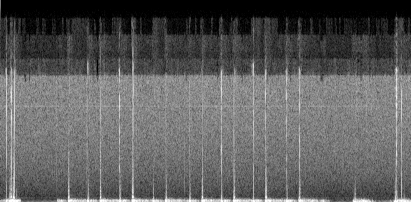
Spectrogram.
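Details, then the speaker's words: Adult cardiac auscultation from a nursing physical-exam lesson: regular heartbeats with a continuous rushing sound filling the gaps between them, a heart murmur from a heart valve lesion. "pode-se encontrar ruídos anormais que são chamados sopros os outros são vibrações decorrentes de alterações o fluxo sanguíneo viscosidade e turbilhonamento que ocorrem principalmente nas lesões musculares vamos ouvir agora os sons correspondentes as principais lesões das valvas cardíacas"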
